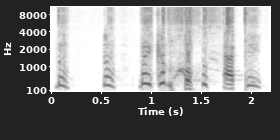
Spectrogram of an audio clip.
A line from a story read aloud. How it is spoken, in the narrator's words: sobbed McTurk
